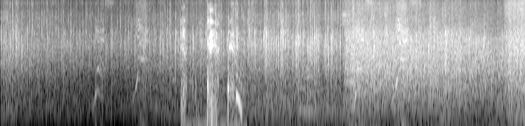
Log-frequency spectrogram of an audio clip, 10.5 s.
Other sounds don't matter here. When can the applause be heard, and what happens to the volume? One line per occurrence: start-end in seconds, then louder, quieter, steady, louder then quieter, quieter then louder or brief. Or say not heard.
0.0-10.4 louder.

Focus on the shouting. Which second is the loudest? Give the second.
8 s.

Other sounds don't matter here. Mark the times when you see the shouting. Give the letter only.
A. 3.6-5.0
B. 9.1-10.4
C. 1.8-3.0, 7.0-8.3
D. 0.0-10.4
C.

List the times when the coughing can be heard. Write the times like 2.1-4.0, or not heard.
3.6-5.0.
